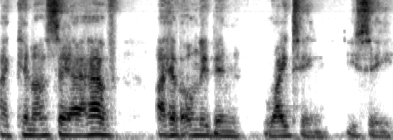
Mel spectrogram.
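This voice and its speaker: A raspy, put-on character voice moves at a moderate pace with fairly even intonation. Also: man, medium pitch for a man. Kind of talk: period drawing-room speech. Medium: actual play. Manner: melodramatic, wry.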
